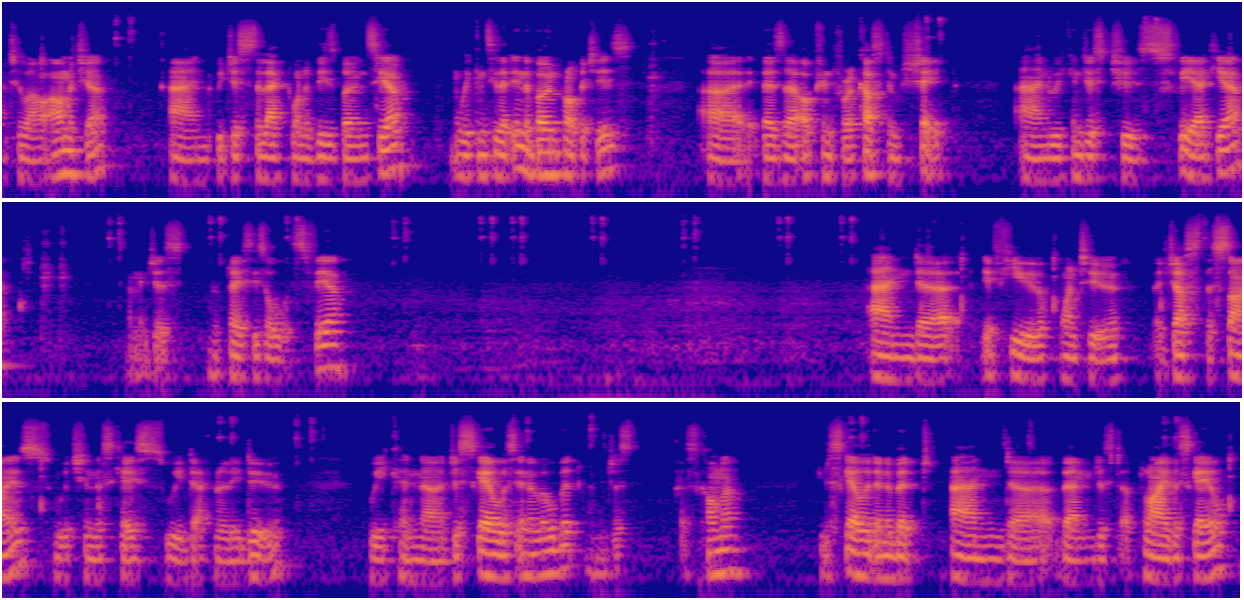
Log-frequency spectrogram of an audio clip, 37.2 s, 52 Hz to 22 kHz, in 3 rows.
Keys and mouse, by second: 6.4 n, 16.7 click, 21.2 middle click, 21.7 a, 26.9 middle click, 28.9 middle click, 28.9 s, 30.7 ,, 31.7 s, 33.5 alt+a, 34.3 alt+a, 34.9 shift+click, 35.1 ctrl+a.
